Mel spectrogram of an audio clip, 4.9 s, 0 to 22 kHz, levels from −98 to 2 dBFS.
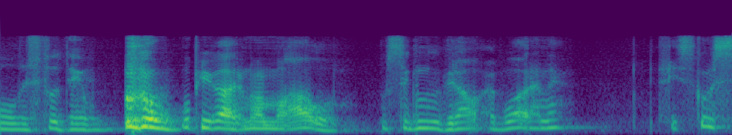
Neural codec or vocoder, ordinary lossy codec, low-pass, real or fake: codec, 16 kHz, 0.8 kbps, ZipCodec; none; 7.2 kHz; fake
